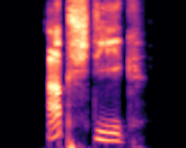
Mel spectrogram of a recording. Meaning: first/third-person singular dependent preterite of absteigen
- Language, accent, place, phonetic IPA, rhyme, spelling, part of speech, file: German, Germany, Berlin, [ˈapˌʃtiːk], -apʃtiːk, abstieg, verb, De-abstieg.ogg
